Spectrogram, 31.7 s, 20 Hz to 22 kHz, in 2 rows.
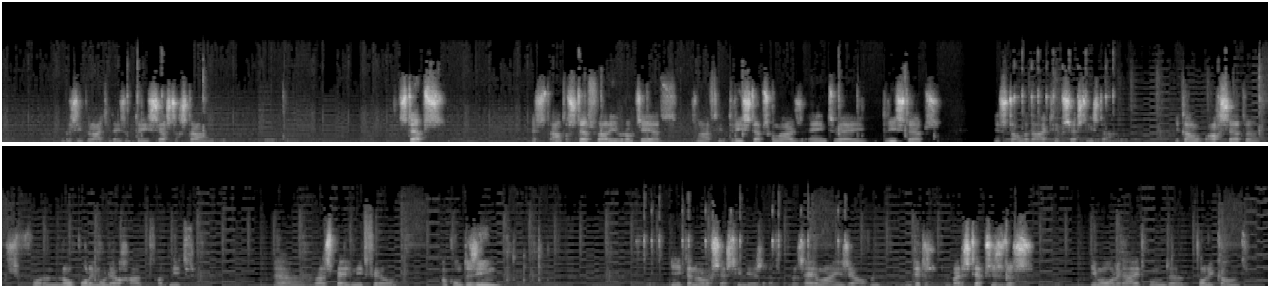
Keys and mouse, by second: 7.3 middle click, 12.7-17.2 middle drag, 17.8-23.8 middle drag, 23.8-28.4 drag, 30.7-31.6 middle drag.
